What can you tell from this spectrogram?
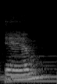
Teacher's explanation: bunyi m bunyi nasal bilabial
